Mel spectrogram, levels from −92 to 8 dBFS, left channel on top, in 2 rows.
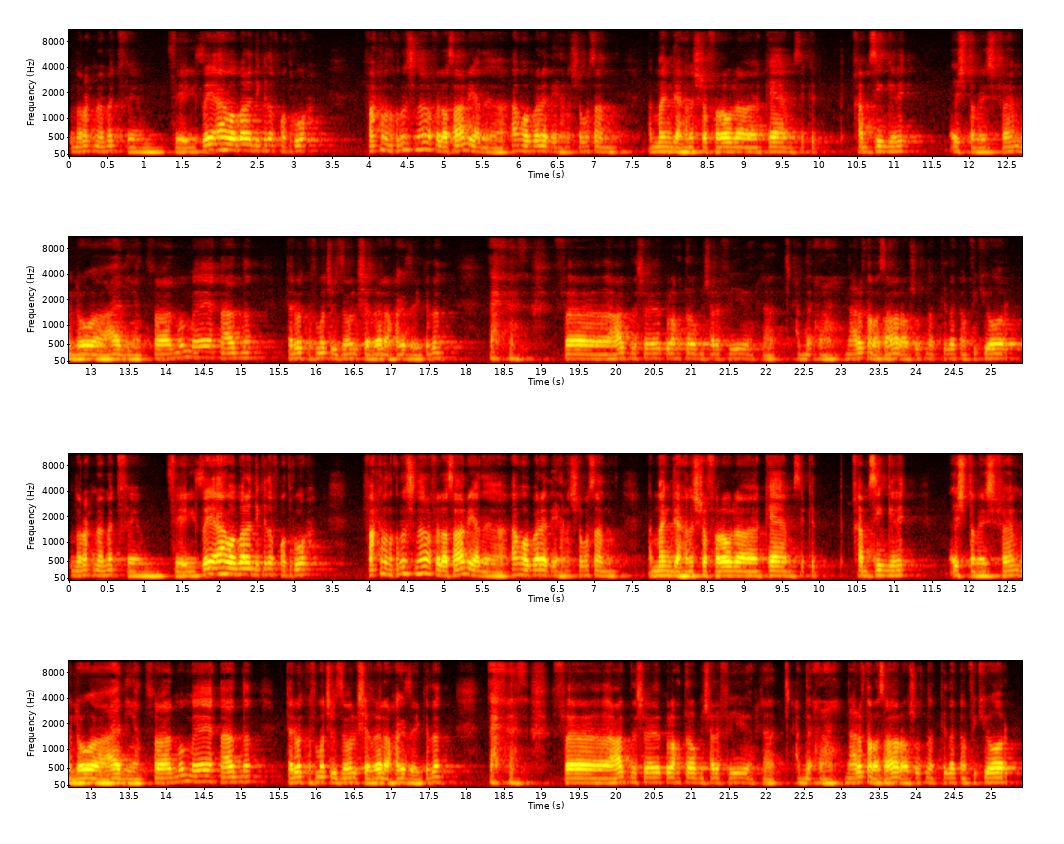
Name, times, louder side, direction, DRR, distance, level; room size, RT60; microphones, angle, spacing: voice 1, 0.0-3.3 4.0-7.3 7.7-10.0 10.4-11.1 11.7-15.2 15.6-17.7 18.3-25.2, right 4 dB, 85° right, 13 dB, 0.8 m, -21 dB
20.5 x 13.0 x 4.2 m, 0.98 s
head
